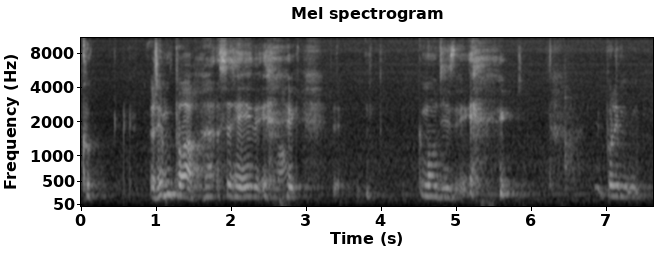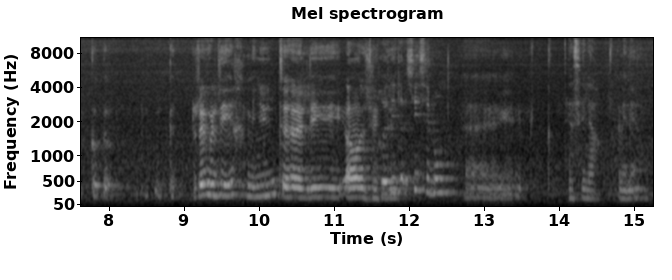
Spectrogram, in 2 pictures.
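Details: Aphasia in a French-speaking woman during a picture-naming task. She recognises the object but produces ambiguous, unclear speech instead of naming it.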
